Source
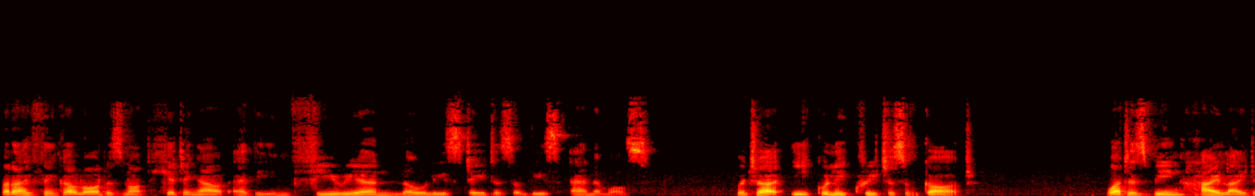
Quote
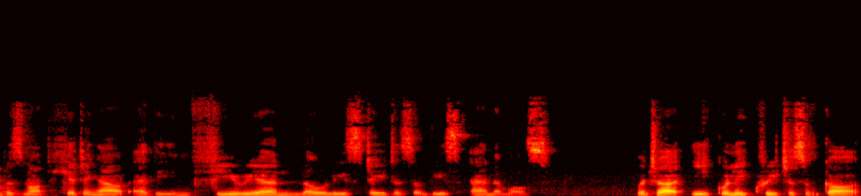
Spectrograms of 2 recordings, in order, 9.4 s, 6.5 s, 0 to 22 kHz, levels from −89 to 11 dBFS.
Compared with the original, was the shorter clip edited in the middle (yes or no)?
no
